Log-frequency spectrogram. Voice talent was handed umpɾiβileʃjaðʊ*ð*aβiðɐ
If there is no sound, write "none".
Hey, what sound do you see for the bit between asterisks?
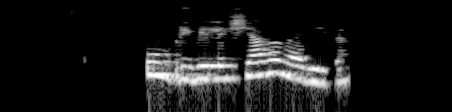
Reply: ð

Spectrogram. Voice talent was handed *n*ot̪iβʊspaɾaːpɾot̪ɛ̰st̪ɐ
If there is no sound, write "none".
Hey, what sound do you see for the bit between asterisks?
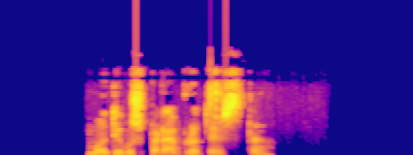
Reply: m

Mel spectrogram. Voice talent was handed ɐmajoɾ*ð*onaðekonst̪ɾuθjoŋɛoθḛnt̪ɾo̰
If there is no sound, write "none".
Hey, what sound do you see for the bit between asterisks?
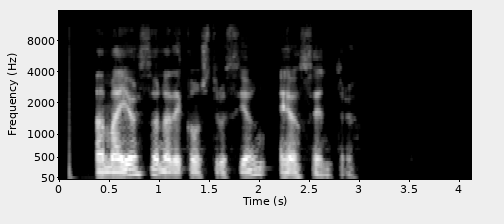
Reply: θ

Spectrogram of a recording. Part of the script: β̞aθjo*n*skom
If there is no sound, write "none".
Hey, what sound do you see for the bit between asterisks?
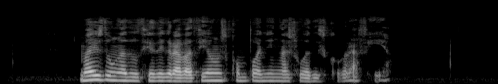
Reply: ŋ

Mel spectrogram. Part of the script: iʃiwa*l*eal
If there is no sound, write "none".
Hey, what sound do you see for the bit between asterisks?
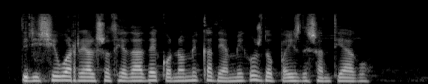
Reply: r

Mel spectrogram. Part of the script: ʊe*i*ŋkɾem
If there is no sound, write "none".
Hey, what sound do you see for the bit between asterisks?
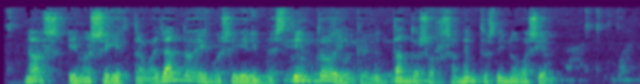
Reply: i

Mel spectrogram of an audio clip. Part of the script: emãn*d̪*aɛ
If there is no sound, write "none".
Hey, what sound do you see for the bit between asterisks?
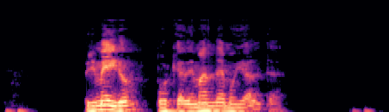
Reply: d̪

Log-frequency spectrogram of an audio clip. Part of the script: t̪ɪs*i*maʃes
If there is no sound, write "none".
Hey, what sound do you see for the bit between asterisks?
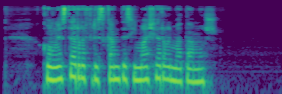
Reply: i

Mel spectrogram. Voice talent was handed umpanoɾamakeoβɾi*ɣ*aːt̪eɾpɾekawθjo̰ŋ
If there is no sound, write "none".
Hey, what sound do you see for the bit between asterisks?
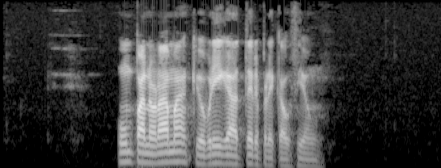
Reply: ɣ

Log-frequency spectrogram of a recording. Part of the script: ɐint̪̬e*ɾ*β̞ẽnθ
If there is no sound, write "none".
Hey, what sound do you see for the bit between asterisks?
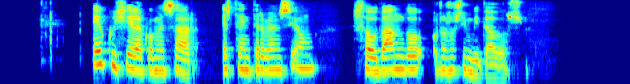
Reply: ɾ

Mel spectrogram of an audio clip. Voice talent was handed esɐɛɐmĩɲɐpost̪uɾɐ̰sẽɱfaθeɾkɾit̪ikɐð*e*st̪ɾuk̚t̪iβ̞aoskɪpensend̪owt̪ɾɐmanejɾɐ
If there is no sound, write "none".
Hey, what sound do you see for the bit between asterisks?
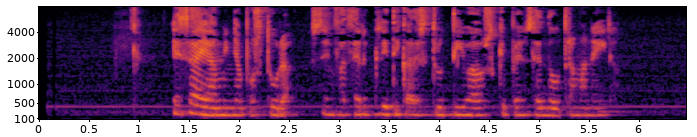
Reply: e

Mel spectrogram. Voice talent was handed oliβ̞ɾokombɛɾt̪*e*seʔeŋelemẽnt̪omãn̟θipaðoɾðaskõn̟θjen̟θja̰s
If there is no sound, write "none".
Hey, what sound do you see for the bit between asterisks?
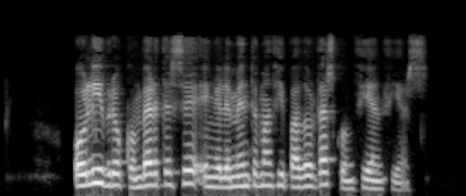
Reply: e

